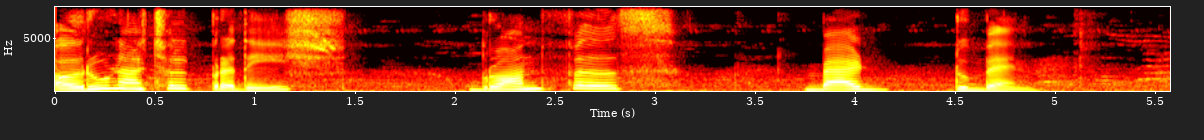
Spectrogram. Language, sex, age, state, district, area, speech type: Marathi, female, 18-30, Maharashtra, Nashik, urban, spontaneous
